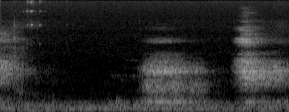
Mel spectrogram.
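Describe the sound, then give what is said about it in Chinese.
Snoring from a drunk man who has fallen asleep: two faint, breathy, rasping snorts, one after the other, over a quiet low hum. “这就开始打呼噜了”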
